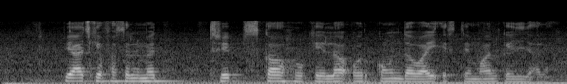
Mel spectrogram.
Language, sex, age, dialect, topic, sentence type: Bhojpuri, male, 18-24, Northern, agriculture, question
